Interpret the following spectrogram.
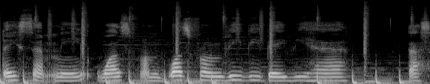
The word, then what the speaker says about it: Vivi Babi: This hair that they sent me was from Vivi Babi hair.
